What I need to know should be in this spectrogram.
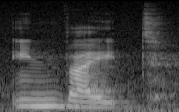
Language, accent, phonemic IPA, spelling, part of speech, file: English, US, /ˈɪnvaɪt/, invite, noun, En-us-invite.ogg
- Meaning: An invitation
